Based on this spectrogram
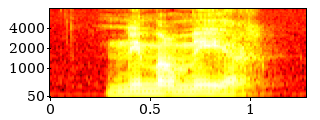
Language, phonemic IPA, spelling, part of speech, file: Dutch, /ˈnɪmərˌmer/, nimmermeer, adverb, Nl-nimmermeer.ogg
- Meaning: never again, not anymore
